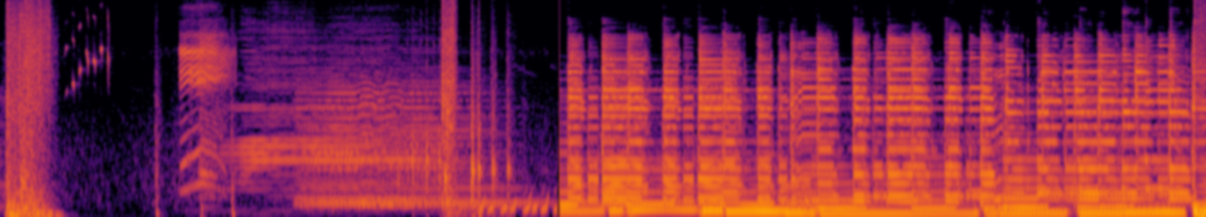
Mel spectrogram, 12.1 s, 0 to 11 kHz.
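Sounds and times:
cartoon sound effects: 1.8s - 3.0s
distorted electric guitar chords: 5.6s - 12.0s.

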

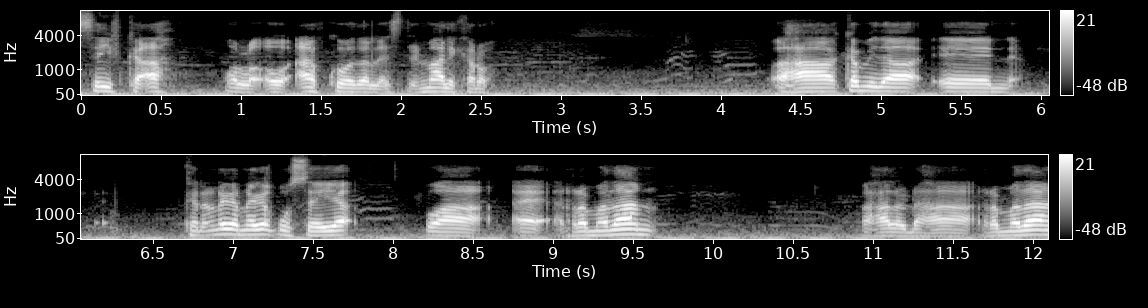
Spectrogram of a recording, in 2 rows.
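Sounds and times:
man speaking: 0.0s - 2.6s, 4.4s - 9.6s, 11.0s - 12.0s
faint low hum: 0.0s - 12.0s.

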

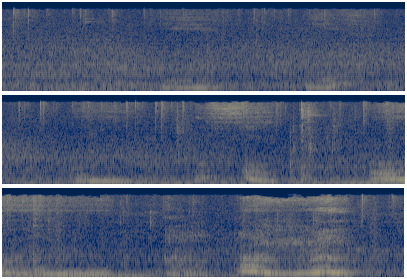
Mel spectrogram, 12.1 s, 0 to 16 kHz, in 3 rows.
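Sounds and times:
dog growling: 1.6s - 2.2s, 3.0s - 3.6s, 4.7s - 11.8s.

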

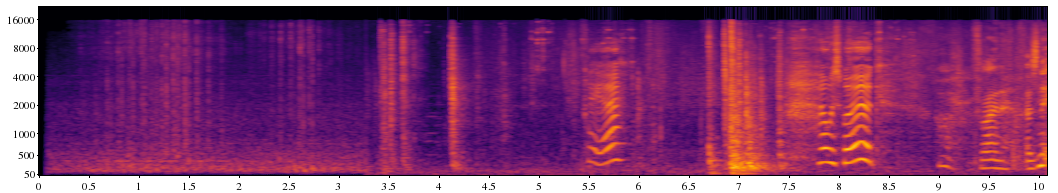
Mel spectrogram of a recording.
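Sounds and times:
outdoor background hiss: 1.6s - 10.0s.

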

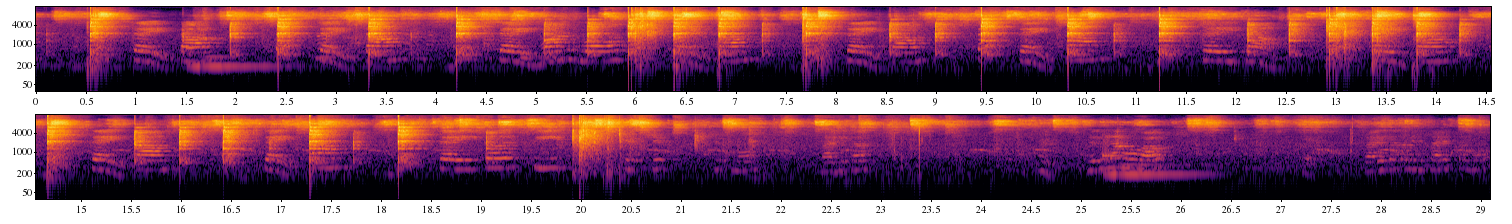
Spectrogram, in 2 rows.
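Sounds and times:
stick striking wooden block: 0.0s - 0.9s, 1.5s - 19.3s
woman chanting rhythmic syllables: 0.9s - 3.8s, 4.5s - 7.4s, 8.0s - 10.9s, 11.6s - 12.5s, 13.3s - 14.4s, 15.0s - 16.0s, 16.7s - 17.9s, 18.5s - 20.9s, 25.1s - 26.4s.

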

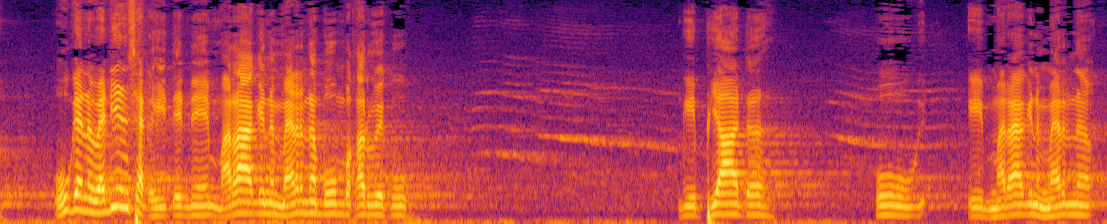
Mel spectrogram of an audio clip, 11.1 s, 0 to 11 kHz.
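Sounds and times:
man speaking amplified: 0.0s - 4.2s, 6.8s - 7.9s, 8.8s - 11.0s.

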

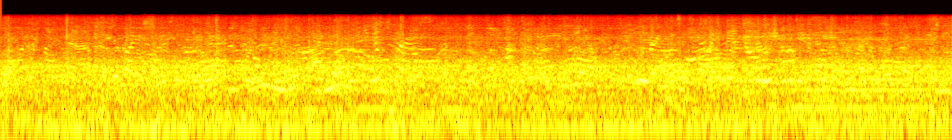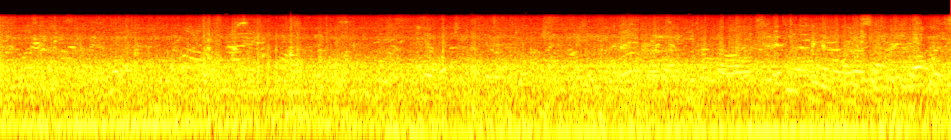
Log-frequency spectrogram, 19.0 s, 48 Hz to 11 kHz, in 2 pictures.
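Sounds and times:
bus engine drone: 0.0s - 19.0s
indistinct voices talking: 0.0s - 19.0s
road rumble: 0.0s - 19.0s.

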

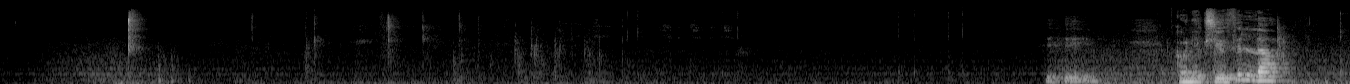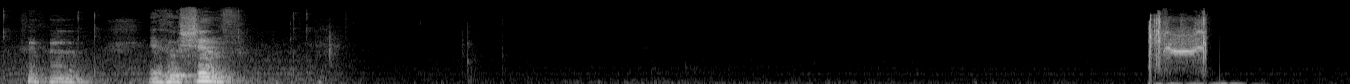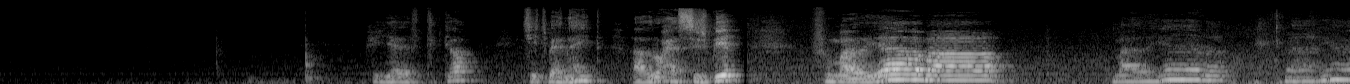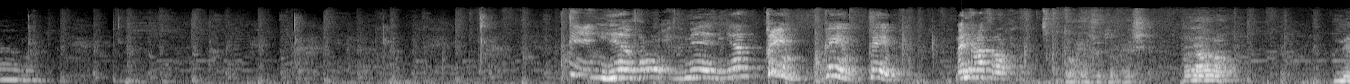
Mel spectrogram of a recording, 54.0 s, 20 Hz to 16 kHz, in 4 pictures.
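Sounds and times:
faint click: 9.0s - 9.8s, 16.4s - 17.0s
phone camera shutter sound: 25.0s - 25.9s.

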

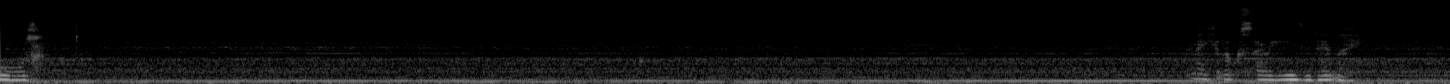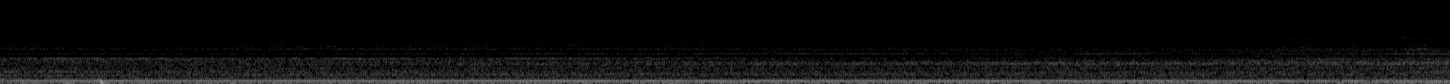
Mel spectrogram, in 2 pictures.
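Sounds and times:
farm machinery engine droning: 0.0s - 29.0s.

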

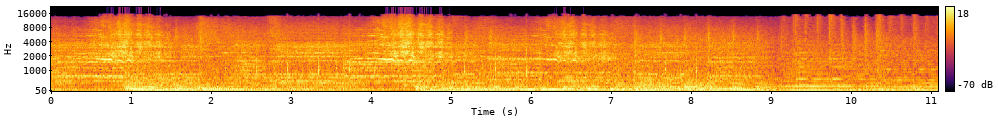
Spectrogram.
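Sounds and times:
music: 0.0s - 11.0s
galloping hoofbeats: 1.6s - 8.9s.

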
